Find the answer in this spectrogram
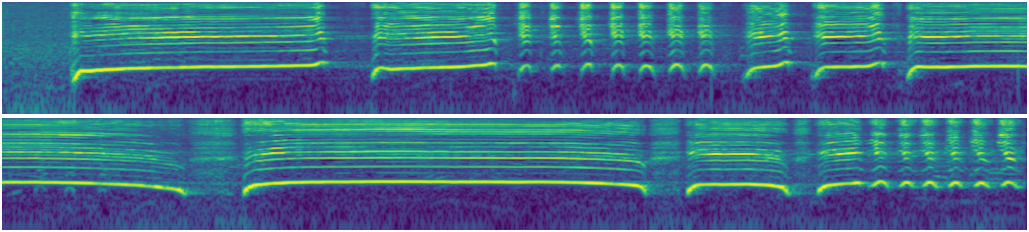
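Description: A man hollering into a microphone in the traditional contest style. He holds long, high calls on one steady pitch, most ending in a quick upward flip. Early on comes a run of rapid yodel-like warbles, about six a second.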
